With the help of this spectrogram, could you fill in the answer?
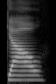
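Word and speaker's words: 高: Gal, which means tall or high. Again, high and steady. Gal. Keep it smooth without changing your pitch.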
